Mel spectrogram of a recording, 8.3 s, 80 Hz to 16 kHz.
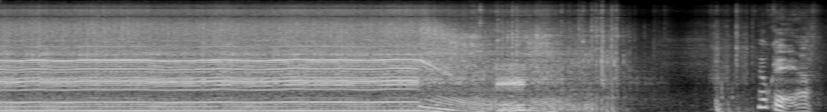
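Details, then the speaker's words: Husqvarna 128LD trimmer that previously only ran with the choke on: after drying off a part and priming, a high, buzzy two-stroke note holds steady for several seconds with the choke fully off, then winds down. It now runs fine. "I think that did it. I had to take the choke back off of that to get her to fire up, but she's running fully choke off, so we're making progress there."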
